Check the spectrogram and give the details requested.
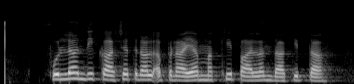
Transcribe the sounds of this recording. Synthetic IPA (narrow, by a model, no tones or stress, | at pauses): pʰʊlːãːnd̪iːkaːʃət̪naːlə̰pnaːjaːməkʰːeːpaːlənd̪aːkɪt̪aː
